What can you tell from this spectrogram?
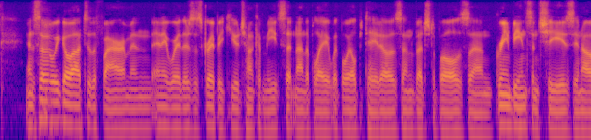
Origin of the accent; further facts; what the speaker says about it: Cazenovia, United States; But anyway, it's 4 miles away from my hometown called Cazenovia, population 600.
